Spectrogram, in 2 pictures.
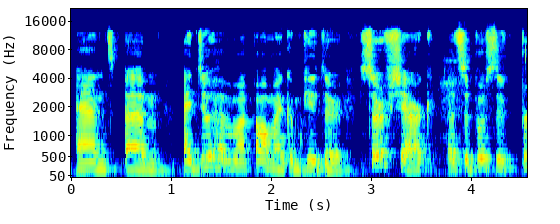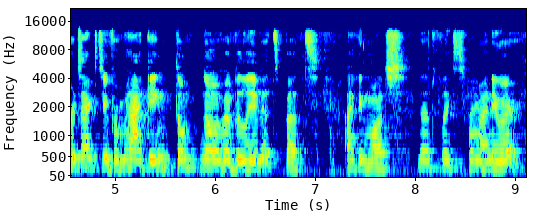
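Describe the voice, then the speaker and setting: A woman's voice: medium pitch, fairly even intonation, normal speed, hardly any pauses. A young woman answering interview questions in a matter-of-fact way. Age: teens or young adult.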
